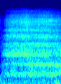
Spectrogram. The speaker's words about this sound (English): Breathe in.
